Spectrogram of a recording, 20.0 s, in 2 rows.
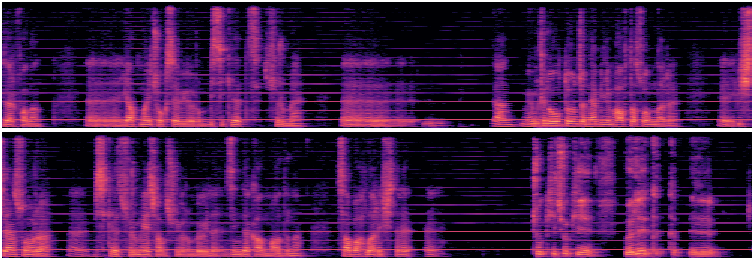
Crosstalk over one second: none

